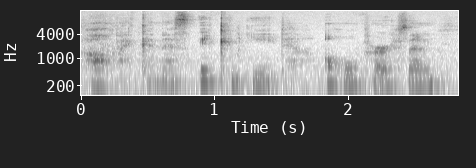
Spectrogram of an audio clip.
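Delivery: hushed unvoiced gasp of mock fright; mock scared whisper. Librarian spooking children about the snake, whispered.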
